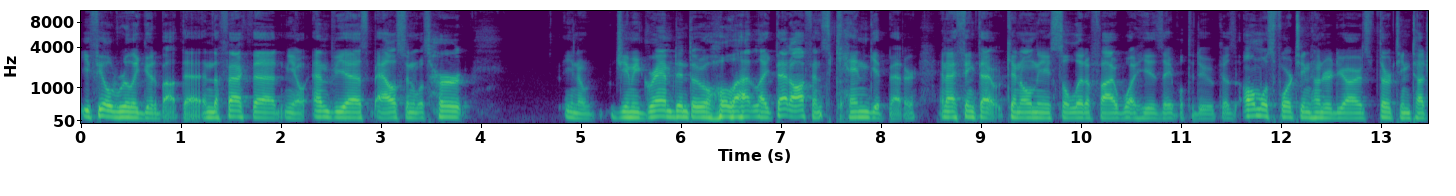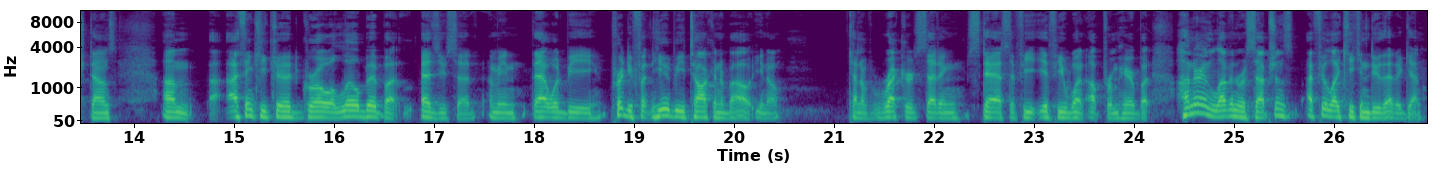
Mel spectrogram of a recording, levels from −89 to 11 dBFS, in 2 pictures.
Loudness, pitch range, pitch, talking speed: -21 LUFS, 110-125 Hz, 115 Hz, 230 wpm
